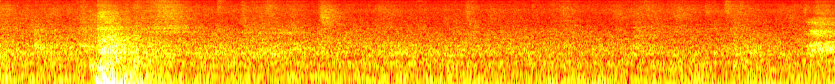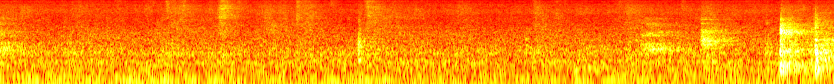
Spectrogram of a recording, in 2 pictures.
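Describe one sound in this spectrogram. A table tennis ball taps and bounces a few times.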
